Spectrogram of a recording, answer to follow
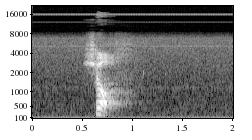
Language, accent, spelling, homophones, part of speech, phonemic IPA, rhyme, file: English, UK, chough, chuff, noun, /t͡ʃʌf/, -ʌf, En-uk-chough.oga
- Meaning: Either of two species of bird of the genus Pyrrhocorax in the crow family Corvidae that breed mainly in high mountains and on coastal sea cliffs of Eurasia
